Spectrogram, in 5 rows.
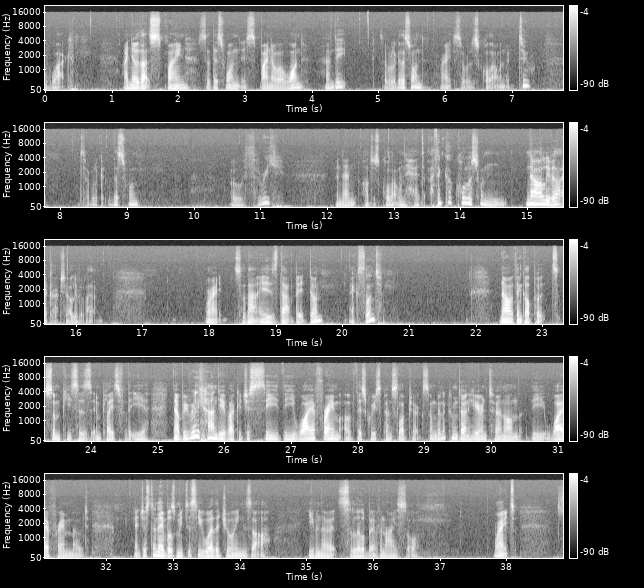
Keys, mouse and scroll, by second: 1.5 click, 2.2 F2, 4.6 click, 4.9 F2, 8.5 click, 9.3 F2, 12.4 click, 13.8 click, 16.4 click, 16.8-17.1 scroll down 2, 17.1 scroll up 2, 17.4 shift+middle click, 17.9 scroll down 2, 18.1-18.5 scroll up 3, 19.9-20.2 scroll down 2, 20.2-20.7 scroll up 2, 20.7 shift+middle click, 21.4 scroll down 1, 21.7-24.7 scroll up 1, 27.8-30.8 drag, 32.3-34.6 scroll up 2, 34.6-34.9 scroll down 3, 34.9-35.3 scroll up 3, 35.3-36.9 shift+middle drag, 36.9 scroll up 3, 37.3-38.8 shift+middle drag.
